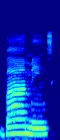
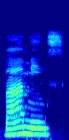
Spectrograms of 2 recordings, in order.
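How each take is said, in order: No difference in how they are said.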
